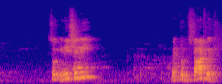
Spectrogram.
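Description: An older man speaks with animation, close by.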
